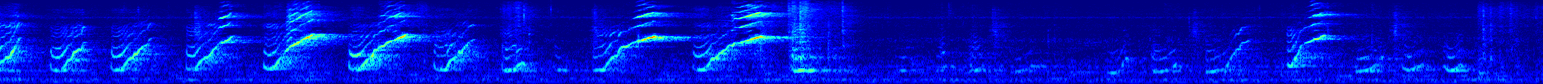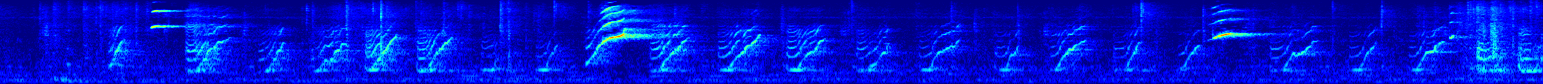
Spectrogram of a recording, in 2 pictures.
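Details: Hungry pet guinea pigs demand food, wheeking in loud, shrill, upward-sweeping squeals repeated in rapid bursts.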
